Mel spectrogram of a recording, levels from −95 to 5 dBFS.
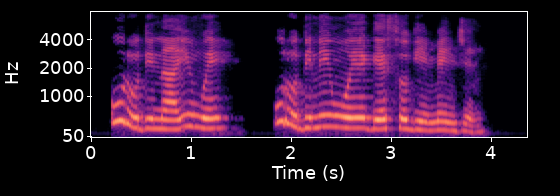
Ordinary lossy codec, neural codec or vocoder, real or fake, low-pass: none; codec, 16 kHz, 4 kbps, X-Codec, HuBERT features, trained on balanced general audio; fake; none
